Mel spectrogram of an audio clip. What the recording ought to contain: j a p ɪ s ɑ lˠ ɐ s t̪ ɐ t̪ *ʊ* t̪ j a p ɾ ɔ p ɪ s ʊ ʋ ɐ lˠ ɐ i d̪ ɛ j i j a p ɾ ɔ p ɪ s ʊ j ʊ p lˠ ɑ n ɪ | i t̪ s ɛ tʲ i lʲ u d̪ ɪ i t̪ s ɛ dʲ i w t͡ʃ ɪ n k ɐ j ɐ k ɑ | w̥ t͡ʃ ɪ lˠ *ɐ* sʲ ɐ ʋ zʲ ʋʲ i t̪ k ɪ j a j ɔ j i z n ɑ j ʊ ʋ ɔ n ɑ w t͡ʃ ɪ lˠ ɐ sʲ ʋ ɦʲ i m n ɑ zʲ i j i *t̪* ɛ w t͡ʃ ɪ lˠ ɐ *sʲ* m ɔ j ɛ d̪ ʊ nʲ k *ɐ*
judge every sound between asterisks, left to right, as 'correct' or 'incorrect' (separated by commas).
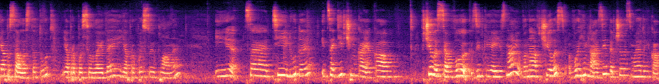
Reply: incorrect, correct, incorrect, correct, incorrect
